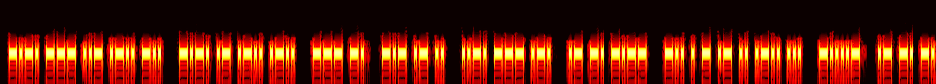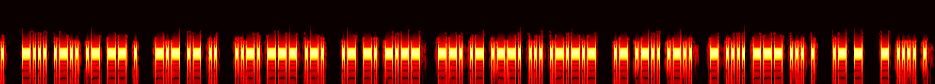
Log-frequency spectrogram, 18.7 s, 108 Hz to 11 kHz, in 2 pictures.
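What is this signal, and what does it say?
Morse code, heard as a keyed tone, about 44 wpm, 600 Hz. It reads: COULD CALL ON KAI FOR ANY DETAILS - AND BLAME KAI FOR ANY GAPS. ALL THOSE AT THE
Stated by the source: Morse practice at 45 wpm, the novel Never by Ken Follett in English, from CW med Gnister.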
